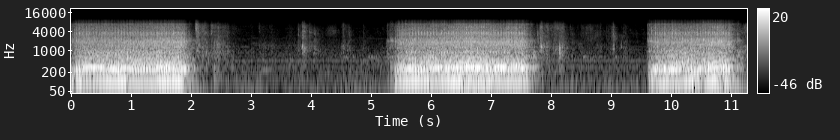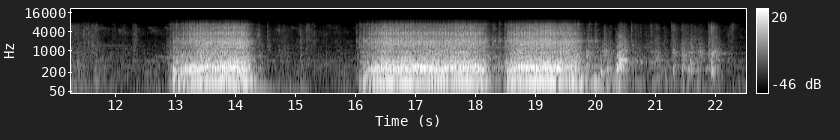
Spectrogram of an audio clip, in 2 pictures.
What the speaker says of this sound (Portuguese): unir aqui e passar uma costura de segurança fechando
